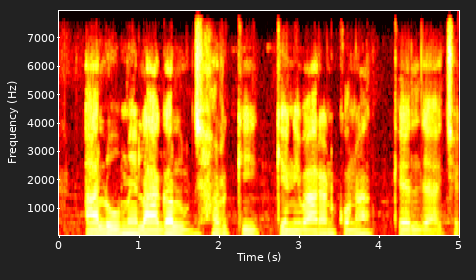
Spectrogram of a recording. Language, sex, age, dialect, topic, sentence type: Maithili, male, 18-24, Southern/Standard, agriculture, question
